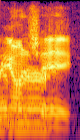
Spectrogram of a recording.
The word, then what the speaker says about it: Urianger: Urianger. Okay. Like French.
